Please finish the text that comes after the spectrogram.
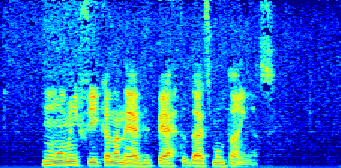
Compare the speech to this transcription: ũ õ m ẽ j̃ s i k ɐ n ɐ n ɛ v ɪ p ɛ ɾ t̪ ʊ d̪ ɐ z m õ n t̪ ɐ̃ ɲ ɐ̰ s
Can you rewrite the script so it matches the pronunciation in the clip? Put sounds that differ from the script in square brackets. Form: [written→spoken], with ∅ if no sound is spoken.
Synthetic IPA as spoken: ũ õ m ẽ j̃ [s→f] i k ɐ n ɐ n ɛ v ɪ p ɛ ɾ t̪ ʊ d̪ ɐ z m õ n t̪ ɐ̃ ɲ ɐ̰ s

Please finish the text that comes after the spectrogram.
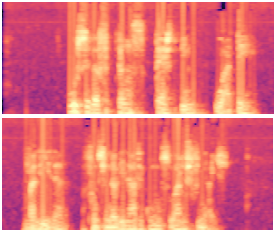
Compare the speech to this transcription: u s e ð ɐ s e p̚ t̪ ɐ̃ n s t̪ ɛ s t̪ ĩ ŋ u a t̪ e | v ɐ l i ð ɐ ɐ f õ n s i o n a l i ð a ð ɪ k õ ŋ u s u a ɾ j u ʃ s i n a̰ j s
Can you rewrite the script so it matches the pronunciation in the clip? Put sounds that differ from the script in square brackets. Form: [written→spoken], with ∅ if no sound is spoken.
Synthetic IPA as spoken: u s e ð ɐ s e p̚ t̪ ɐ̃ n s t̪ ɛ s t̪ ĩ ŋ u a t̪ e | v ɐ l i ð ɐ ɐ f [õ→ũ] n s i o n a l i ð a ð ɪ k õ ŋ u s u a ɾ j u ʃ [s→f] i n a̰ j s

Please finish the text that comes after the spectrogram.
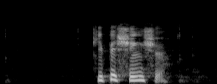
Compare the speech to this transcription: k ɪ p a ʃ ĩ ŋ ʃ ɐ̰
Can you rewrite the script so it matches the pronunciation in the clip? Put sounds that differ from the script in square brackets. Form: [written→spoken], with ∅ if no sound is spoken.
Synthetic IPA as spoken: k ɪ p [a→e] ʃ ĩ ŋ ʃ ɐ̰

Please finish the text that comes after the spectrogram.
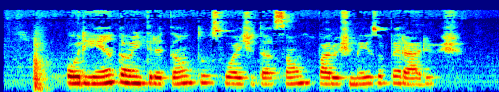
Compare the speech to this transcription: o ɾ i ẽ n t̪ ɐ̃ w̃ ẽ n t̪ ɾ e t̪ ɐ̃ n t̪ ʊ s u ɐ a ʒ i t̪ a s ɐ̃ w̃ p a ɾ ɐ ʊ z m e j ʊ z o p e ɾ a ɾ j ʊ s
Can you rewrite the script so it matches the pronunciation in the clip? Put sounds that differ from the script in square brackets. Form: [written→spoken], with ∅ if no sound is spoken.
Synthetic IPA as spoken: o ɾ i ẽ n t̪ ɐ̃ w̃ ẽ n t̪ ɾ e t̪ ɐ̃ n t̪ ʊ s u ɐ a ʒ i t̪ a s ɐ̃ w̃ p a ɾ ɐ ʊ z m e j ʊ z o p e ɾ a ɾ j ʊ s

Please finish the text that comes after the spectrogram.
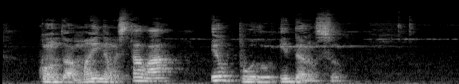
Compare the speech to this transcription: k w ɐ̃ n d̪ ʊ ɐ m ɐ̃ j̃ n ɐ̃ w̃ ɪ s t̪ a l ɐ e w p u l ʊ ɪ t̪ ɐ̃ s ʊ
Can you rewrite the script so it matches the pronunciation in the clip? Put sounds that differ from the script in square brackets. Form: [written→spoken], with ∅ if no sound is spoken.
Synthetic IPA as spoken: k w ɐ̃ n d̪ ʊ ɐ m ɐ̃ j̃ n ɐ̃ w̃ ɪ s t̪ a l [ɐ→a] e w p u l ʊ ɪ [t̪→d̪] ɐ̃ s ʊ

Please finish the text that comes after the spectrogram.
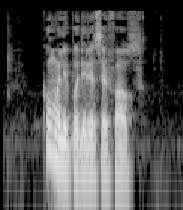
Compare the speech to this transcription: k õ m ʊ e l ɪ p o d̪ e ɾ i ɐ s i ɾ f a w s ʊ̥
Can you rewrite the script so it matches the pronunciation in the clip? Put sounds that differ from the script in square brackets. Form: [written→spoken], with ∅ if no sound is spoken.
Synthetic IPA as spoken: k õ m ʊ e l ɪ p o d̪ e ɾ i ɐ s [i→e] ɾ f a w s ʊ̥

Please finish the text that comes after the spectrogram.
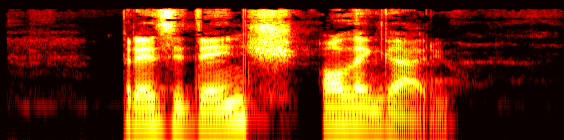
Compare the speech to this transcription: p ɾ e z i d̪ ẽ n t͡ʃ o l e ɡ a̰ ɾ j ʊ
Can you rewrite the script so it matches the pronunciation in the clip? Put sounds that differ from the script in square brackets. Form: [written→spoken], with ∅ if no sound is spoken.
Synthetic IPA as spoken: p ɾ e z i d̪ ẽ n t͡ʃ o l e ɡ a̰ ɾ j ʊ

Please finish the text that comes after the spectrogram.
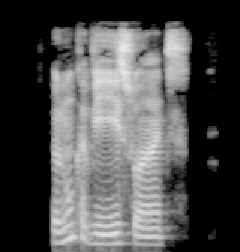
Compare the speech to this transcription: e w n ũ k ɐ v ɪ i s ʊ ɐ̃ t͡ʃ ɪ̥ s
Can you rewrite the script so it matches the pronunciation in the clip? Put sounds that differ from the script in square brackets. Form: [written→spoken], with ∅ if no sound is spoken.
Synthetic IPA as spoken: e w n ũ k ɐ v [ɪ→i] i s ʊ ɐ̃ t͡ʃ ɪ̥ s

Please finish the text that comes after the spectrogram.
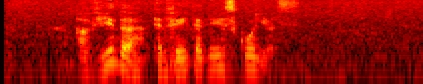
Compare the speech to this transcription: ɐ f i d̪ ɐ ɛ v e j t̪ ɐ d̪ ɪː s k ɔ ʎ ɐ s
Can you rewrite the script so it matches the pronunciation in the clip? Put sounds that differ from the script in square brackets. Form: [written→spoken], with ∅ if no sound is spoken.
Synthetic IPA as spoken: ɐ [f→v] i d̪ ɐ ɛ [v→f] e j t̪ ɐ d̪ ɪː s k [ɔ→o] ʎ ɐ s

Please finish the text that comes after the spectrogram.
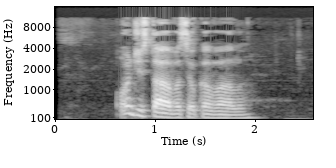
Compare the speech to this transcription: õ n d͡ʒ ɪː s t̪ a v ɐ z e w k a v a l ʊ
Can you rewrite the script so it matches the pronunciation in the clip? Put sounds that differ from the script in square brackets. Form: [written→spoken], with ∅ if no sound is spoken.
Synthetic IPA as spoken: õ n d͡ʒ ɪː s t̪ a v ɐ [z→s] e w k a v a l ʊ

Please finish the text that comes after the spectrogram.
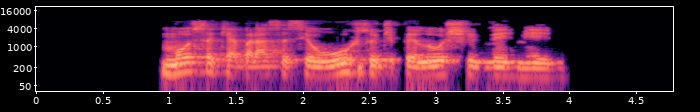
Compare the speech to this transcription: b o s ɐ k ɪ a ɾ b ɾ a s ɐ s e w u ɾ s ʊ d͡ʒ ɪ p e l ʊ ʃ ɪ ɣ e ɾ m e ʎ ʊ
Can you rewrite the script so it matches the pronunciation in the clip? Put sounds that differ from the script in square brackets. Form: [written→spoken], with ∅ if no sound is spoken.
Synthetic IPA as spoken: [b→m] o s ɐ k ɪ a [ɾ→∅] b ɾ a s ɐ s e w u ɾ s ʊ d͡ʒ ɪ p e l [ʊ→u] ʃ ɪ [ɣ→v] e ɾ m e ʎ ʊ

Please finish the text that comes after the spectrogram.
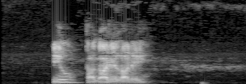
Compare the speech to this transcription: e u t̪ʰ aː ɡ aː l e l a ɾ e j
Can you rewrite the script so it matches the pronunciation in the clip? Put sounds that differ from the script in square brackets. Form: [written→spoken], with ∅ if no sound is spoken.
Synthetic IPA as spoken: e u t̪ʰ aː ɡ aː [l→ɾ] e l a ɾ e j

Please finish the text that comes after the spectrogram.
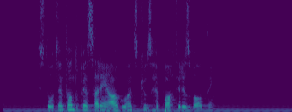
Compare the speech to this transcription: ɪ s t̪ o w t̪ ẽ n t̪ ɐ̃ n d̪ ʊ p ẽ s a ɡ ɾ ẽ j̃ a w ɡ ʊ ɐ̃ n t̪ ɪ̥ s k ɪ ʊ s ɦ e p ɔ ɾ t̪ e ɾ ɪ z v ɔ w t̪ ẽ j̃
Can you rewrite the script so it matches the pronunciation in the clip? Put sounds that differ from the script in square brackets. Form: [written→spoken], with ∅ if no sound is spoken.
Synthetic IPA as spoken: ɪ s t̪ o w t̪ ẽ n t̪ ɐ̃ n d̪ ʊ p ẽ s a [ɡ→∅] ɾ ẽ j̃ a w ɡ ʊ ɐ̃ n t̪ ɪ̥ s k ɪ ʊ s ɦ e p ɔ ɾ t̪ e ɾ ɪ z v ɔ w t̪ ẽ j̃

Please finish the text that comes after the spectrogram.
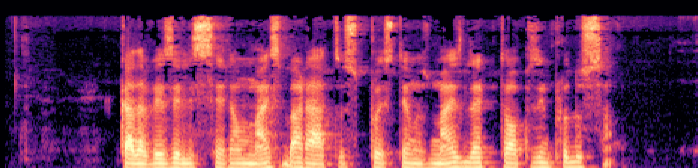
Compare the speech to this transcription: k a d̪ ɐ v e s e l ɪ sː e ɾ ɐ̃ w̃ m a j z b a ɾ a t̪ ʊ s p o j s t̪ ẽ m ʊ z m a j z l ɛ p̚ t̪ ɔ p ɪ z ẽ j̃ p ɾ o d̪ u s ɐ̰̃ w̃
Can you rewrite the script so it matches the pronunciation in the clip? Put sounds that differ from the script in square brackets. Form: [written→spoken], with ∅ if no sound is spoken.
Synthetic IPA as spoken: k a d̪ ɐ v e [s→z] e l ɪ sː e ɾ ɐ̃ w̃ m a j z b a ɾ a t̪ ʊ s p o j s t̪ ẽ m ʊ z m a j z l ɛ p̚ t̪ ɔ p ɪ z ẽ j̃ p ɾ o d̪ u s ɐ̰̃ w̃

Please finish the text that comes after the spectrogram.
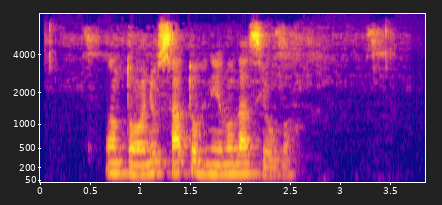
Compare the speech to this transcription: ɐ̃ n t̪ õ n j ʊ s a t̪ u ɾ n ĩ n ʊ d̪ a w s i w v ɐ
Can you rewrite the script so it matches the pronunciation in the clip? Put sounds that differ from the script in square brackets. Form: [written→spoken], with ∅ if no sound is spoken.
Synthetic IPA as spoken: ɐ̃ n t̪ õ n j ʊ s a t̪ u ɾ n ĩ n ʊ d̪ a [w→∅] s i w v ɐ

